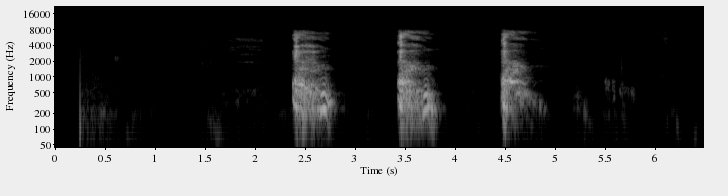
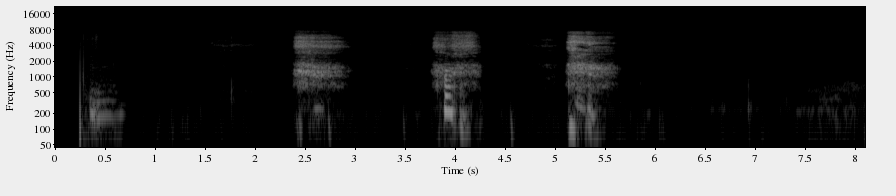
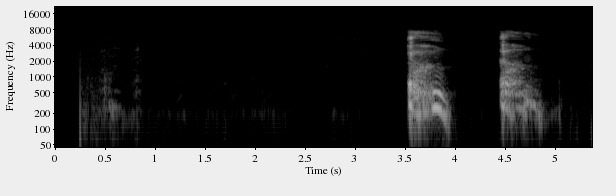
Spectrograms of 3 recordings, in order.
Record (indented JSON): {
  "three_cough_length": "6.5 s",
  "three_cough_amplitude": 20847,
  "three_cough_signal_mean_std_ratio": 0.3,
  "exhalation_length": "8.1 s",
  "exhalation_amplitude": 4011,
  "exhalation_signal_mean_std_ratio": 0.35,
  "cough_length": "5.4 s",
  "cough_amplitude": 19313,
  "cough_signal_mean_std_ratio": 0.27,
  "survey_phase": "beta (2021-08-13 to 2022-03-07)",
  "age": "65+",
  "gender": "Female",
  "wearing_mask": "No",
  "symptom_cough_any": true,
  "symptom_new_continuous_cough": true,
  "symptom_onset": "4 days",
  "smoker_status": "Never smoked",
  "respiratory_condition_asthma": false,
  "respiratory_condition_other": false,
  "recruitment_source": "Test and Trace",
  "submission_delay": "0 days",
  "covid_test_result": "Positive",
  "covid_test_method": "RT-qPCR"
}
